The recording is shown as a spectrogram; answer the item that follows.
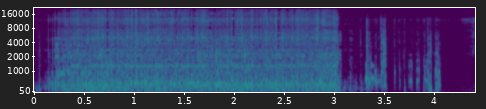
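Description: An embroidery machine stitches a placement line for quilt batting on hooped cutaway stabilizer, a dense, steady, rapid mechanical whir for about three seconds before stopping, followed by a few faint clicks and rustles.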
